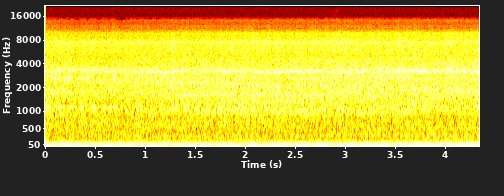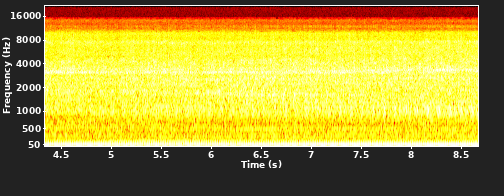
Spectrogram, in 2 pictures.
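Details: Marketplace semi truck diesel, cold start after fixing the fuel shutoff and rewiring the battery switch: deep, steady rumble settling into an even idle with no knocks or stumbles; healthy.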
